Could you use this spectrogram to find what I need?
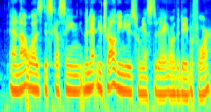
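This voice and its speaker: At a moderate pace, a man with a medium pitch talks in an unremarkable speaking voice. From Canada and France. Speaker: tech podcast host. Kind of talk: casual chat.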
